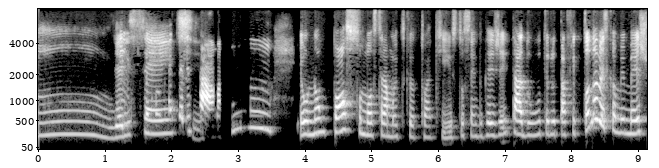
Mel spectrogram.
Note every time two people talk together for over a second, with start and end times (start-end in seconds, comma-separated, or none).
none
